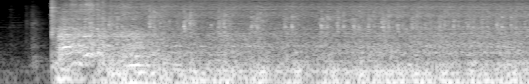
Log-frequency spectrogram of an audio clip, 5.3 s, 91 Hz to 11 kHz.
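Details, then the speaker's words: 1936 Ford 1½-ton truck, 8BA flathead V8 converted to 12 V with Pertronix ignition, cranking after sitting for years: even steady cranking, never catching; mechanical fuel pump not delivering fuel. "still no fuel okay I think I'll rig up a electric fuel pump real quick I think this mechanical will work again um but it's not working at the moment"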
